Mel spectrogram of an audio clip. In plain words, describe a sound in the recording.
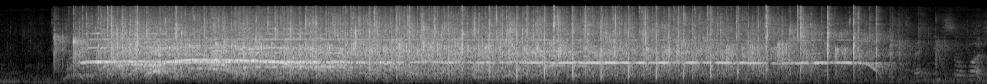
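Brass horns and a saxophone play a long held chord that echoes through a large hall.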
